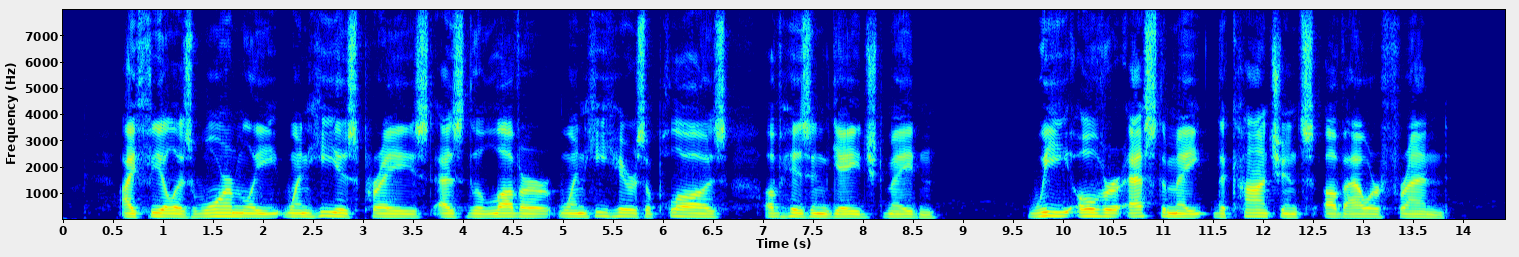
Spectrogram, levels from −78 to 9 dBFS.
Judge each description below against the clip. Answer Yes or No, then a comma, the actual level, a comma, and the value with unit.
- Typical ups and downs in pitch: No, narrow, 2.0 semitones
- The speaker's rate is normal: No, slow, 110 wpm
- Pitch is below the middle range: Yes, low, 115 Hz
